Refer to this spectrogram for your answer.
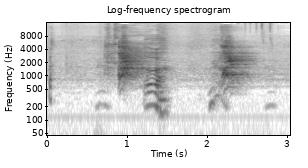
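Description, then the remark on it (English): A pack of about 50 dogs barks in two loud, overlapping bursts, their yaps and woofs piling together into a noisy chorus with a short lull between. “Well, there's like 50 dogs in there, so.”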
